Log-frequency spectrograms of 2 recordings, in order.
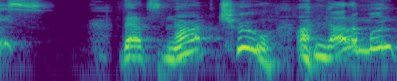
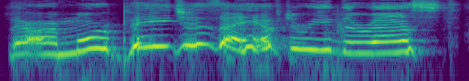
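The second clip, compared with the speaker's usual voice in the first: higher whining complaint; whiny dismay; 8 semitones higher than usual. Pretend. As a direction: whine at the thought of more pages. Reader dismayed at more pages.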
